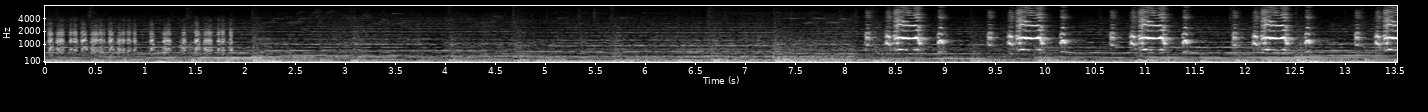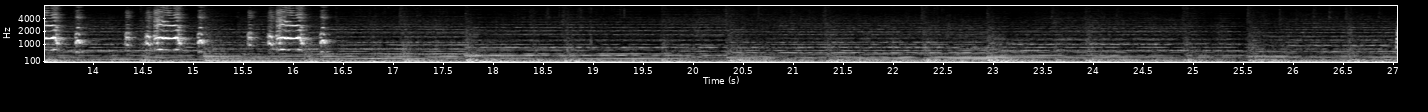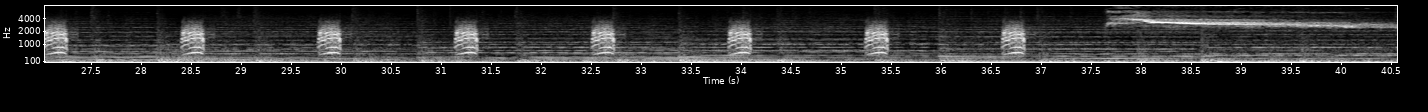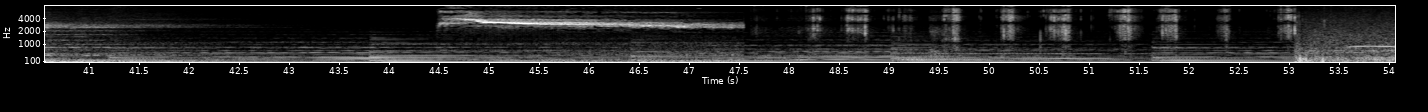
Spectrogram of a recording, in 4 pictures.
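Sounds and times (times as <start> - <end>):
chicken calls: 0.0 - 2.0, 8.2 - 16.4, 37.7 - 40.3
duck quacking: 0.0 - 2.0, 8.2 - 16.4, 27.0 - 27.3, 28.4 - 28.7, 29.8 - 30.1, 31.1 - 31.5, 32.5 - 32.8, 33.9 - 34.2, 35.2 - 35.6, 36.6 - 36.9
background music: 0.0 - 54.0.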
